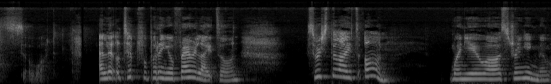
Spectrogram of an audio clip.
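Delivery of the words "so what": whispered. Real, not acted. Defiant aside about dark lights.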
